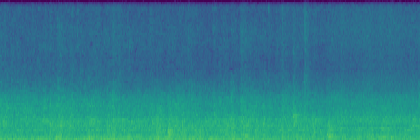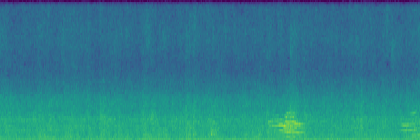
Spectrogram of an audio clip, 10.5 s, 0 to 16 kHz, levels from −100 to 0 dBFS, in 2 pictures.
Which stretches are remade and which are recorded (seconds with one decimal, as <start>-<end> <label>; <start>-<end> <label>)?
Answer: 0.0-4.2 recorded; 4.2-5.1 remade; 5.1-10.5 recorded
